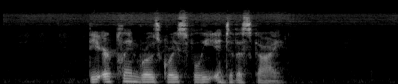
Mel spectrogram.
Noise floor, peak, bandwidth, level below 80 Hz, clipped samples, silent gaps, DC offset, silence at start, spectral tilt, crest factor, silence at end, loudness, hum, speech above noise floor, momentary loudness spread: -53 dBFS; -8 dBFS; 15 kHz; -66 dBFS; under 0.1%; none; under 0.1%; 0.05 s; -2 dB/octave; 24 dB; 0 s; -27 LUFS; none; 25 dB; 23 LU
